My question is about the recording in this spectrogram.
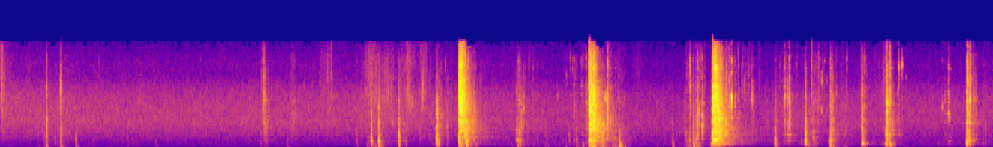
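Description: A golf club striking a small RCA surround-sound satellite speaker cabinet: after a few quiet seconds, a series of sharp cracking hits starting about five seconds in. The three loudest come near the middle, with lighter knocks and clatter between them as the cabinet is beaten apart.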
